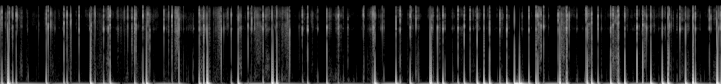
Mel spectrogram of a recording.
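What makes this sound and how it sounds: A small white hollow plastic earphone inline mic capsule on its cable is tapped rapidly with long nails. The result is a dense, irregular stream of quick taps, each a deep, boomy low thump with a faint bright click on top. Every tap dies away almost at once, leaving short gaps of quiet hiss between them.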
